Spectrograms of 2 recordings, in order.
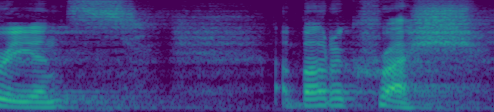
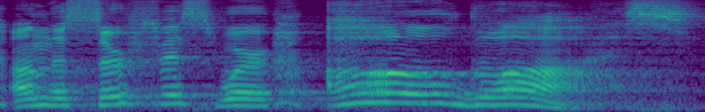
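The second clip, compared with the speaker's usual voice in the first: slam poetry; 4 semitones higher than usual. Acted. Student drops a visceral poem about a TA crush, slam poetry. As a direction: declaim it like an intense stage poet.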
